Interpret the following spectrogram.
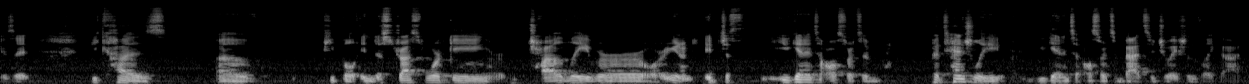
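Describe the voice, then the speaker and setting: A male teacher giving a recorded lecture in a conversational way with asides, his voice going hoarse. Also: low voice, slight background noise. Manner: conversational, with frequent fillers and asides. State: losing his voice.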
